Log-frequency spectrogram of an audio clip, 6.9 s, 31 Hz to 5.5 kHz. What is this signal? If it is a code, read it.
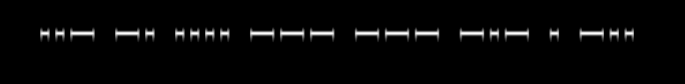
Morse code, heard as a keyed tone, about 16 wpm, 700 Hz. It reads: UNHOOKED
